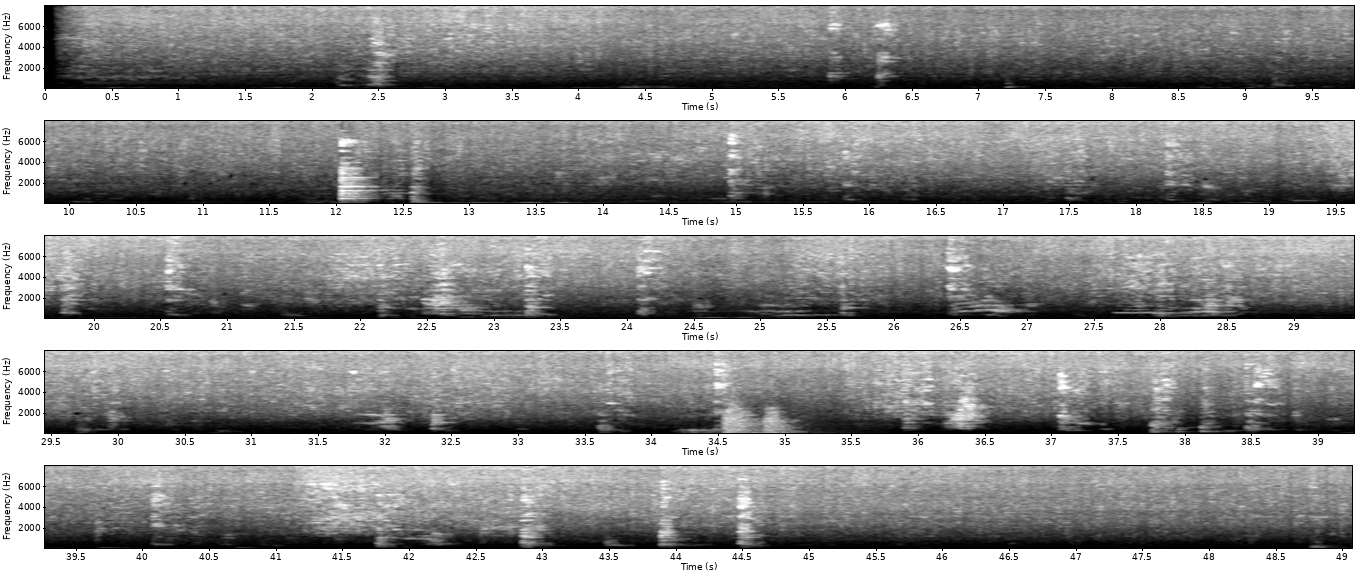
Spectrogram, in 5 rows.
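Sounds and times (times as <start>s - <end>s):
spices sizzling in hot oil: 0.1s - 49.0s
vegetables dropping into sizzling oil: 0.1s - 49.0s
spatula scraping and clinking pan: 2.2s - 2.9s, 5.8s - 6.6s, 12.0s - 12.9s, 13.6s - 16.5s, 17.1s - 27.1s, 29.6s - 45.0s.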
